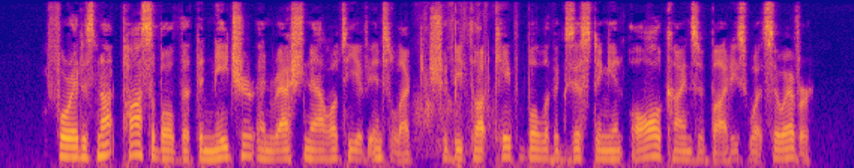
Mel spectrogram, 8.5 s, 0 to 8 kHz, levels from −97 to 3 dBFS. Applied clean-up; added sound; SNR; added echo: neural mask model Resemble Enhance denoiser.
